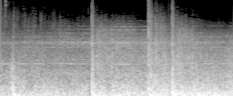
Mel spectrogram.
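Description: Surface-to-air missile units firing at bombers in the strategy game Line War: several sharp, booming shots stand out over a steady rumbling battle bed.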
